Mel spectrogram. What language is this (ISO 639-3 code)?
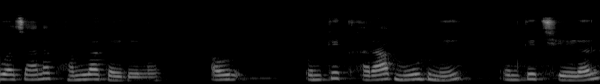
bho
